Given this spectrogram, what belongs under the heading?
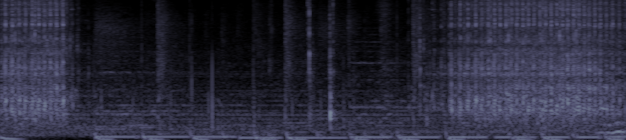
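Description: A sewing machine stitches the sleeve fitting of a kurta, running in a steady mechanical clatter with short pauses and restarts, loud and close.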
